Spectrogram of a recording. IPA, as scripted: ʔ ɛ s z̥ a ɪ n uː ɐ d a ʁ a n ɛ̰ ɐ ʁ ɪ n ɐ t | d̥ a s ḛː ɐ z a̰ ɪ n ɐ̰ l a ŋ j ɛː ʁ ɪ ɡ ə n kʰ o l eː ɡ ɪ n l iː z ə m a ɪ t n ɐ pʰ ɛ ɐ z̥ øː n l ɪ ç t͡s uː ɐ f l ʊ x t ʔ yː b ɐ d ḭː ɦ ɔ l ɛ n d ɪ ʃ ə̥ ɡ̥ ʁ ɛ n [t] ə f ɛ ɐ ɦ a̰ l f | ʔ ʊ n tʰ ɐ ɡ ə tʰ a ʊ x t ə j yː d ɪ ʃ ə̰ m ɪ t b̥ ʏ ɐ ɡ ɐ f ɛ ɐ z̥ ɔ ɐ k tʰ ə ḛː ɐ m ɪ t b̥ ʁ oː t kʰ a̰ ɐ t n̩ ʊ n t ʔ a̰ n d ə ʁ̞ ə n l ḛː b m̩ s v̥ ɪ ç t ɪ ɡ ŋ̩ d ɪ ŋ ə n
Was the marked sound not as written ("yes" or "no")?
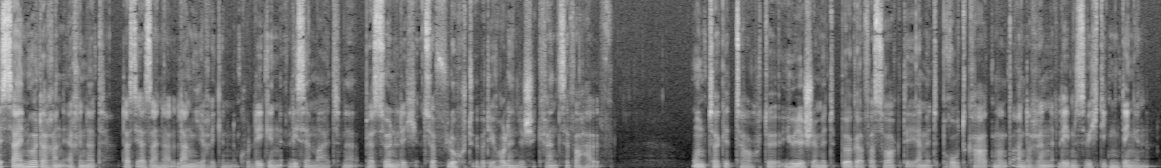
yes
